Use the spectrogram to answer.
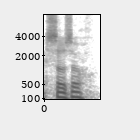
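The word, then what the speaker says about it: sozo (σῴζω): But in the Strong's Concordance, the word saved comes from a word sozo. Did I say that right, sozo? There you go.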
